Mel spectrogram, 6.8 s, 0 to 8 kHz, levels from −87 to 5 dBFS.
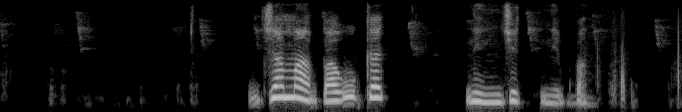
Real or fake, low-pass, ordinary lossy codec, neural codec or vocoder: real; 7.2 kHz; Opus, 24 kbps; none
